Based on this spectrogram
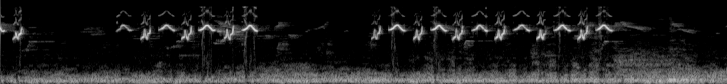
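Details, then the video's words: Cinereous tit singing intensely in a dense, rapid style: two bursts of high, sharp two-note whistles alternating upward and downward, separated by a short pause, over a steady low rumble. "Suara rapat +GACOR banget, gelatik batu gacor"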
